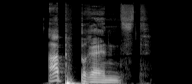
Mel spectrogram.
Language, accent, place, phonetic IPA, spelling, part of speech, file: German, Germany, Berlin, [ˈapˌbʁɛnst], abbrennst, verb, De-abbrennst.ogg
- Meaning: second-person singular dependent present of abbrennen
